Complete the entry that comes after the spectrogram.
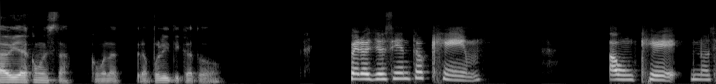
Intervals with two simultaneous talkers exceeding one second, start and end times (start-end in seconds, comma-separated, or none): none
